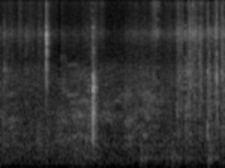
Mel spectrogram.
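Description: A wire whisk stirring a wet gram-flour (besan) batter in a steel bowl: a soft, low swishing with two brief clicks, about half a second and a second in.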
